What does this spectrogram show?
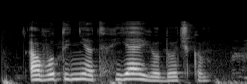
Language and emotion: Russian, neutral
